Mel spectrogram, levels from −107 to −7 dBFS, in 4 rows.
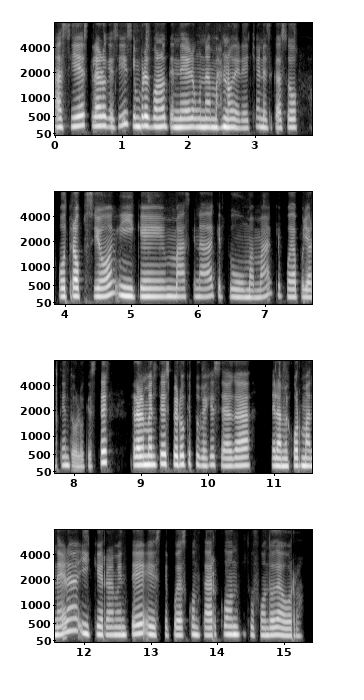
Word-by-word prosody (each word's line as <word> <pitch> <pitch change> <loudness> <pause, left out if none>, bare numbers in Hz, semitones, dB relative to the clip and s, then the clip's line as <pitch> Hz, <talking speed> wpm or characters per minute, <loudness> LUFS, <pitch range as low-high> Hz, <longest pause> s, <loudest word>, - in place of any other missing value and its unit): Así 235 +2 -1
es, 265 +1 +3
claro 255 0 +2
que 225 -1 -6
sí, 265 +8 -4
siempre 250 -3 +3
es 250 - -1
bueno 235 +1 +2
tener 220 0 +1
una 225 0 +2
mano 220 0 +3
derecha, 200 +2 -7
en 225 - -2
ese 210 +1 -9
caso, 215 +1 -5 0.2
otra 215 +1 +1
opción, 220 +5 0
y 225 -5 +4
que, 215 0 0
más 215 -1 -3
que 210 - -20
nada, 210 +2 -6
que 230 -1 -14
tu 205 -1 -10
mamá, 195 +7 -6
que 240 - -14
pueda 205 -2 -5
apoyarte 200 +1 -6
en 225 - +1
todo 155 - -8
lo 95 - -9
que - - -17
esté. 295 +9 +2 0.3
Realmente, 235 +2 +7
espero 240 -1 +3
que 260 - -8
tu 235 -1 -6
viaje 215 +2 -4
se 205 - -9
haga 210 +2 0 0.3
de 205 - -2
la 205 - +5
mejor 205 +1 +1
manera, 215 +10 +2
y 235 -4 0
que 215 0 -1
realmente, 205 +3 0
este, 200 0 -5
puedas 195 0 -4
contar 200 -1 -4
con 215 -1 0
tu 205 - -9
fondo 195 +1 -3
de 205 - 0
ahorro. 185 -2 -4
215 Hz, 215 wpm, -23 LUFS, 205-235 Hz, 0.3 s, Realmente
